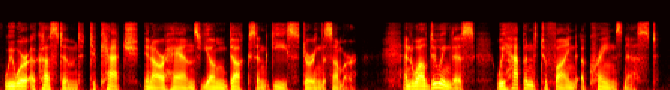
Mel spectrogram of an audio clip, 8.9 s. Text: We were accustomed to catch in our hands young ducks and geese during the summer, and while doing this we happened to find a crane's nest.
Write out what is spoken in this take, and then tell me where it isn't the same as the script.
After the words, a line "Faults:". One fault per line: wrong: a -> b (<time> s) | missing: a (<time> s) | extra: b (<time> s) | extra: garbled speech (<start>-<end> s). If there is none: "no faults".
We were accustomed to catch in our hands young ducks and geese during the summer, and while doing this we happened to find a crane's nest.
Faults:
no faults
